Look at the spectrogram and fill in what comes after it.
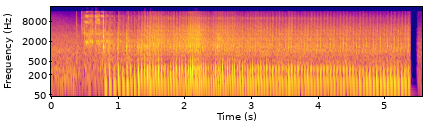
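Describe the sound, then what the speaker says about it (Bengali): A KTM Duke motorcycle engine runs with a steady, throbbing mid-pitched drone up close, with some clatter, before stopping abruptly at the end. "আমার নতুন KTM ডিউক বাইক এখন চালাচ্ছি আমি"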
